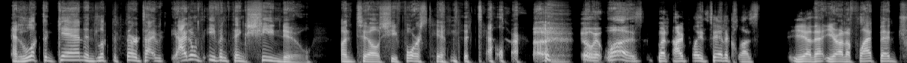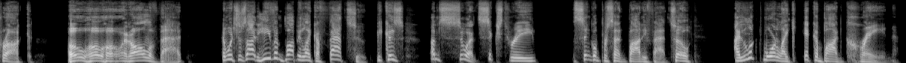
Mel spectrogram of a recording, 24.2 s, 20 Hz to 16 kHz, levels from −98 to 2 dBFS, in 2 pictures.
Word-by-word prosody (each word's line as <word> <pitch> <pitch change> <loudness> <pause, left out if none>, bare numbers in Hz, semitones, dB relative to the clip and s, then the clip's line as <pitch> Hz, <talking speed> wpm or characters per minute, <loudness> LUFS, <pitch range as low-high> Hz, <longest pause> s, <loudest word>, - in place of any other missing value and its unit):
and 140 - +2
looked 220 0 0
again 210 - +1
and 155 -5 -3
looked 185 0 -3
the - - -10
3rd 195 -7 0
time 170 -4 -2 0.2
I - - +7
don't 240 -8 -2
even 195 -5 -1
think 155 -2 -2
she 195 - +3
knew 100 - -2 0.4
until 125 -1 +2
she 145 +6 0
forced 155 +4 -1
him 130 -6 -1 0.2
to - - +2
tell - - -1
her. - - +2 0.8
Oh, - - +4
it - - +2
was, 160 -10 +2 0.2
but 155 -1 +4
I - - +7
played 155 +1 -2
Santa 175 +3 -1
Claus 115 -5 -5 0.4
Yeah, 135 0 +4
that 140 +2 +4
you're 140 -3 +4
on 135 -1 +4
a 130 - +3
flatbed 150 0 0
truck, - - -2 0.5
"Ho! 180 +1 +8
Ho! 165 - +4
Ho!" 150 -1 +1
and 150 -1 +1
all 180 +3 +3
of 130 - -4
that, - - -3 0.5
and 210 - -1
which 260 - -1
is 230 +4 -1
odd, 275 -1 +2
he 275 - +1
even 310 +1 -2
bought 260 -1 0
me 220 - -1
like 205 -2 -1
a - - +1
fat 245 -4 -2
suit - - -7
because 210 -1 -1 0.4
I'm - - -1
s - - 0
what - - -1
6'3 165 -2 0 0.5
single 235 -2 +1
percent 160 - -2
body 130 0 0
fat. 95 - -7
So, - - +1 0.6
I 175 - +6
looked 295 - -3
more 215 0 +3
like 135 - -1
Ichabod 135 - -1
Crane - - -4
160 Hz, 175 wpm, -25 LUFS, 135-205 Hz, 0.8 s, Ho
